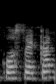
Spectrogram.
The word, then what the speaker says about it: kosekan: Nah, kosekan theta, ini bacanya kosekan ya.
